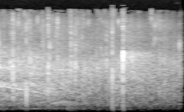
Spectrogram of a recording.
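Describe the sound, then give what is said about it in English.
An audience claps in a short, faint burst of scattered handclaps with irregular spacing, while a voice is heard beneath. “I feel like we should, like, clap or something.”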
